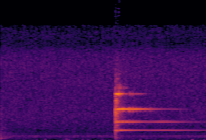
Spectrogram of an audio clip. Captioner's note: bell Sound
